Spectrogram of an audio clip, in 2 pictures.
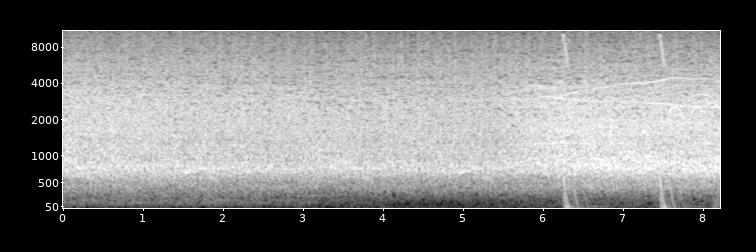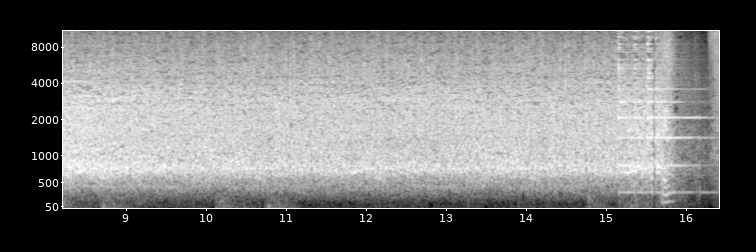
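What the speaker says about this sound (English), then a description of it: "Listen to this crowd, guys. They're fired up for this one." An arena crowd roars in WWE 2K19 before a women's division match, a broad steady wash of cheering and applause that swells briefly midway, with a few sharp thuds and a commentator talking over it.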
